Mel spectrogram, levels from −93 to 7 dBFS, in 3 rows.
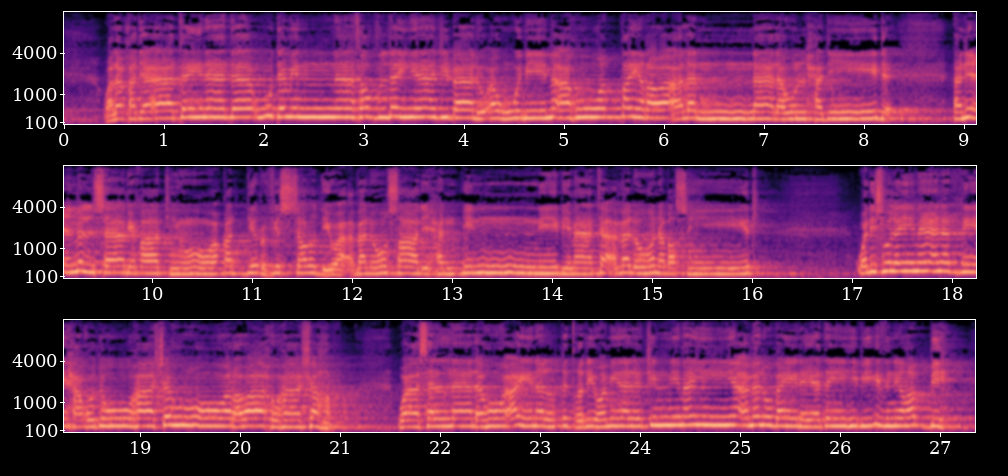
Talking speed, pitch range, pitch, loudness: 95 wpm, 215-255 Hz, 235 Hz, -10 LUFS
